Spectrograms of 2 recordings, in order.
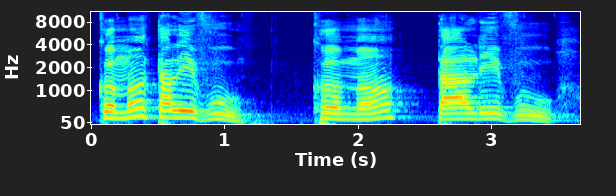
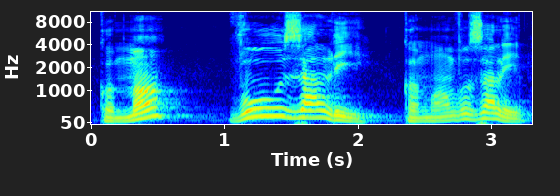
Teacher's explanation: aqui nós temos uma ligação, você vai ter que pronunciar o T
